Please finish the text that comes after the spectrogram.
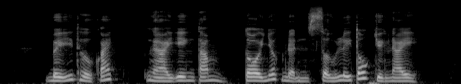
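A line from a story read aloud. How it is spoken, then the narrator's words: Stern and loud. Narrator (Vietnamese): nghiêm nghị, lớn tiếng nói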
